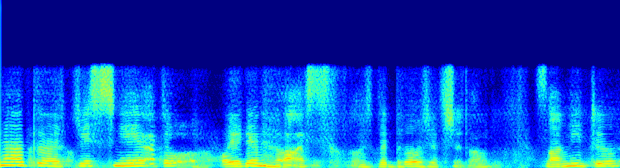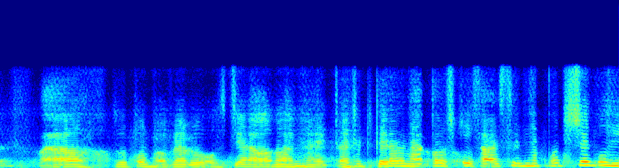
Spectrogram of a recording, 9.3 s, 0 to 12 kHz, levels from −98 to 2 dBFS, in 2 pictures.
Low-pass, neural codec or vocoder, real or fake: 7.2 kHz; codec, 16 kHz, 0.5 kbps, FreqCodec, smaller model; fake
